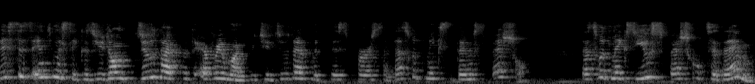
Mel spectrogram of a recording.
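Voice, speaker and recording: A woman's high, fairly quick voice with lively intonation and big swings in loudness, over noticeable background noise. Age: 70s. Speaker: author. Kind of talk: interview. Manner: animated.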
